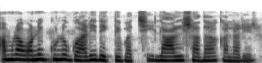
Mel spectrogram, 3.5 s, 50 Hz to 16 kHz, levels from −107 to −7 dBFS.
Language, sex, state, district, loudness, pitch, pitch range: Bengali, female, West Bengal, Cooch Behar, -12 LUFS, 230 Hz, 215-260 Hz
